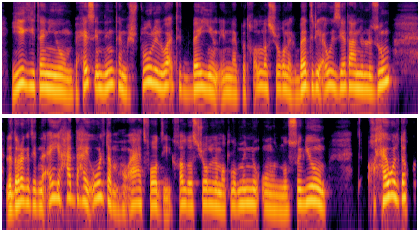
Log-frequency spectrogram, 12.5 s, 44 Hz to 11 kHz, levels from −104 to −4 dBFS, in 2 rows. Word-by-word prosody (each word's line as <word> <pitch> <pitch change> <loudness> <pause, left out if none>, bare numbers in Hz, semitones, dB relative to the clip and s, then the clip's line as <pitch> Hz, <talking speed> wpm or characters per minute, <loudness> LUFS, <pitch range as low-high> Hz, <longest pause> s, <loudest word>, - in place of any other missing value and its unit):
ييجي 180 +4 +2
تاني 165 -2 +4
يوم؟ 135 -4 +1
بحيث 190 +10 -1
إن 155 0 +1
أنت 185 +2 0
مش 135 -4 -4
طول 210 +1 +2
الوقت 180 0 0
تبين 150 +1 0
إنك 125 +1 -5
بتخلّص 160 +5 -4
شغلك 155 -4 -3
بدري 165 +5 +1
أوي 175 +3 0
زيادة 170 +2 -1
عن 160 -1 +2
اللزوم، 155 - +1 0.5
لدرجة 160 +5 +3
إن 150 -1 -1
أي 220 +7 0
حد 220 -1 -3
حيقول: 195 +5 0
طَب 175 -6 0
ما 135 - -10
هو 125 - -10
قاعد 160 +1 -2
فاضي، 150 -9 -1
خلّص 150 -1 -2
الشغل 155 0 -2
المطلوب 145 +1 -2
منه 160 0 0
ومن 130 -3 -4
نُص 120 +6 -1
اليوم. 170 -2 +3 0.6
حاول 225 +3 +4
تاخد 225 +1 -2
160 Hz, 180 wpm, -23 LUFS, 145-180 Hz, 0.6 s, تاني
